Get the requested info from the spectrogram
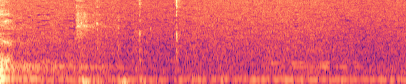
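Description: A few faint computer clicks in the first second, made while a site is picked from a web page's drop-down list.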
